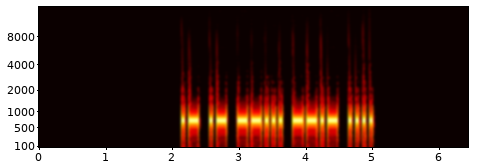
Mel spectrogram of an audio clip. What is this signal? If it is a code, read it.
Morse code, heard as a keyed tone, about 22 wpm, 700 Hz. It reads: AA7QH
